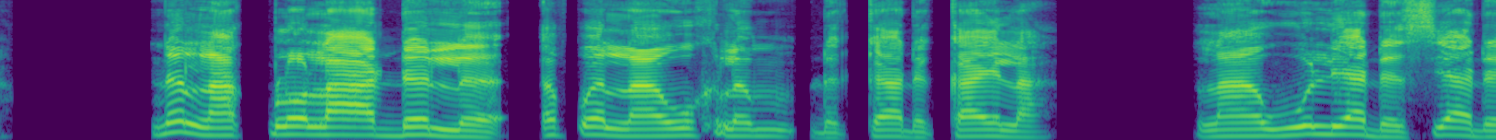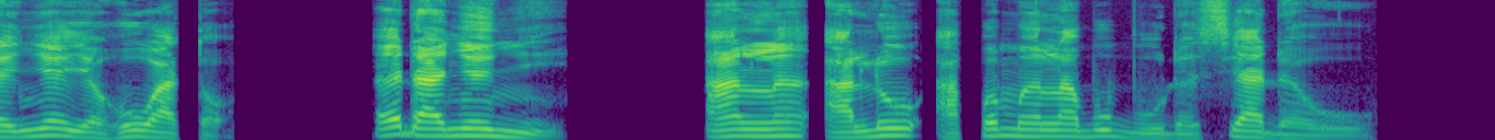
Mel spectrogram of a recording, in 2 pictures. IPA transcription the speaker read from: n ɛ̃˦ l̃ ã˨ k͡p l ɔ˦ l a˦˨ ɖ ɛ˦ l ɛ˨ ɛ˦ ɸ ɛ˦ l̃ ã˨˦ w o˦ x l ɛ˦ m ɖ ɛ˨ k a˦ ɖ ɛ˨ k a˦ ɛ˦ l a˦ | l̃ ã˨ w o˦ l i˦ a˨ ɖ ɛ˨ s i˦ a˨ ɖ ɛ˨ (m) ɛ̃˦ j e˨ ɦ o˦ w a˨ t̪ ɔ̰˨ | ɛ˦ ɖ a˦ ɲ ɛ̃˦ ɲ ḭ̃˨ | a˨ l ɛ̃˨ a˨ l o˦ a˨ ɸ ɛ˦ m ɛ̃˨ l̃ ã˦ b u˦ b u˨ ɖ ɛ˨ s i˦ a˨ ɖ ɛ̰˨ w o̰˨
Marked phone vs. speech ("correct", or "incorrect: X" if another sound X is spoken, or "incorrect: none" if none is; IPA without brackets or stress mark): incorrect: ɲ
